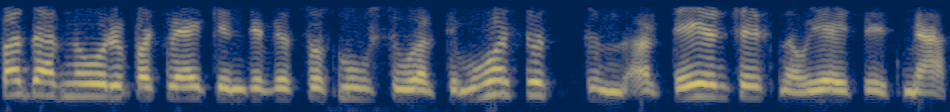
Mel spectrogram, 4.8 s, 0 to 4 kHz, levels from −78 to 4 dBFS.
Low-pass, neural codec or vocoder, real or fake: 3.6 kHz; vocoder, 44.1 kHz, 128 mel bands every 256 samples, BigVGAN v2; fake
